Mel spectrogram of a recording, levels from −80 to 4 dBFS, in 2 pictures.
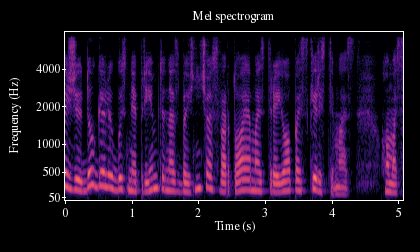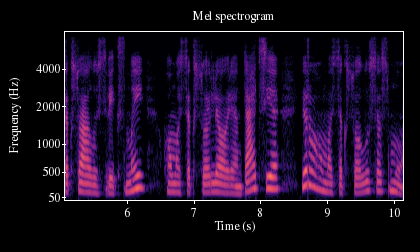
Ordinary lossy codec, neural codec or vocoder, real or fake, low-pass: AAC, 48 kbps; none; real; 7.2 kHz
